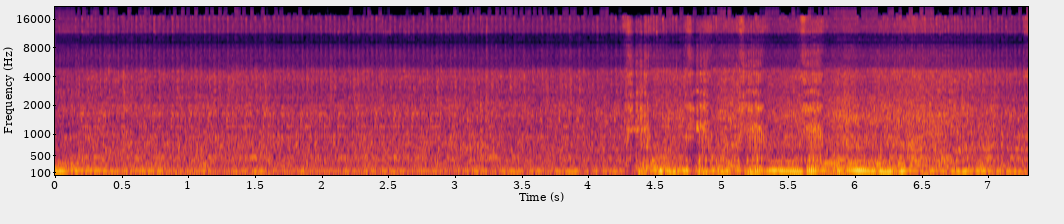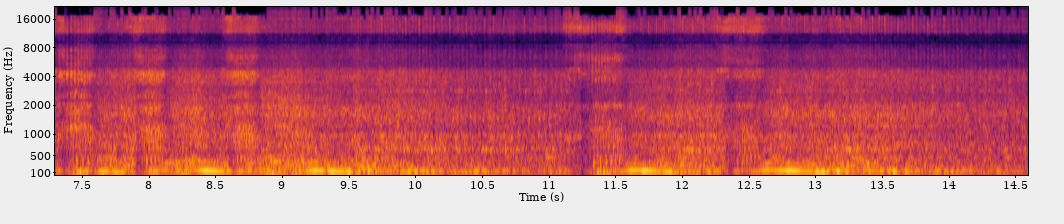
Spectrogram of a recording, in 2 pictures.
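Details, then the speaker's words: Ford 100E four-cylinder running well, still on original points, condenser and plugs. Idles and blips evenly, revs rising and settling without stumbles or misfires: normal running. "yeah the underd is running well considering I haven't put new points in it and put a condenser in it and put new plugs in it these are all the original ones"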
